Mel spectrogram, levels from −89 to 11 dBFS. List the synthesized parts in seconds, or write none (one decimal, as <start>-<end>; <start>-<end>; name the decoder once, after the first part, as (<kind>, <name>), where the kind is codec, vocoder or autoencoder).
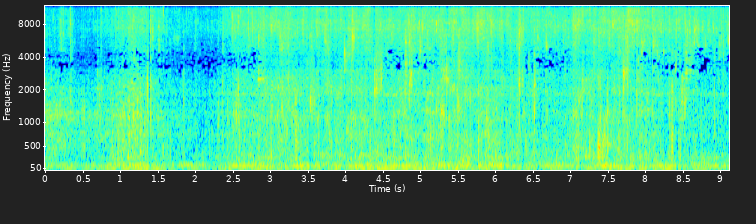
2.9-4.5 (codec, HILCodec); 5.3-6.4; 7.0-7.9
